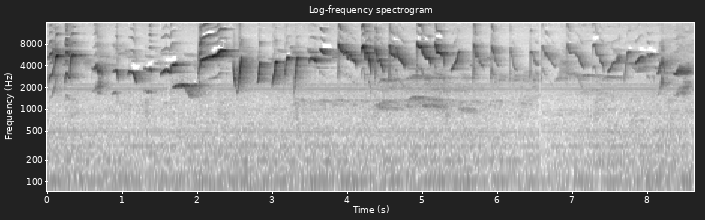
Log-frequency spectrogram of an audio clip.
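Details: White-eye song played as training audio to get the bird singing: a dense, fast run of high twittering chirps and sweeping whistled notes, loud at first, then softer and quicker toward the end.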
